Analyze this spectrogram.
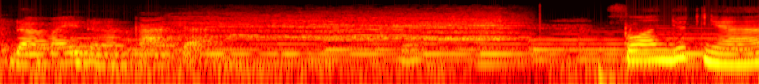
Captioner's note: kids cheering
